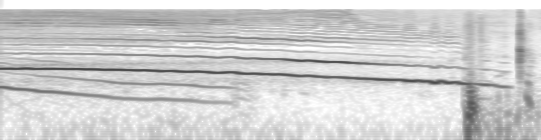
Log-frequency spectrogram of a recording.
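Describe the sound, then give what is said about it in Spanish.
Two women howl together as a duo in long sustained cries that slowly fall in pitch. One voice drops out before the other, and the howling ends in a short burst of noise. “Recuperando el poderío del aullido aquí en Los Salvajes.”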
